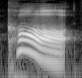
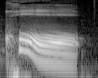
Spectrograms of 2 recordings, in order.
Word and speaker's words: call: 好，那么 call 就是给某人打电话，英国人会读成 call，它有个撅嘴的哦。但在这儿呢，美国变成叹气，怎么说成啊？就是 call call，哎，懒惰的口型嘛。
